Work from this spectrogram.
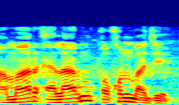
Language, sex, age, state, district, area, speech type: Bengali, male, 30-45, West Bengal, Paschim Medinipur, urban, read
